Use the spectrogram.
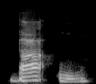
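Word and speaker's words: בָּאוּ: It's like when you say in English the word uh-oh, there's a pause between and oh, uh-oh. We don't say oh, we say uh-oh to make the two syllables distinct. So same thing with Hebrew here. We say ba'u, ba'u.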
